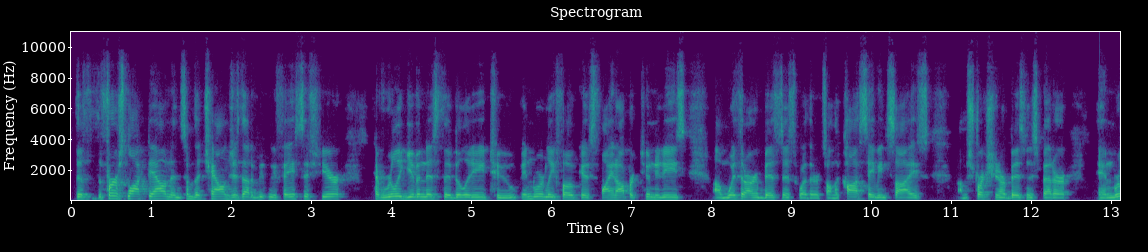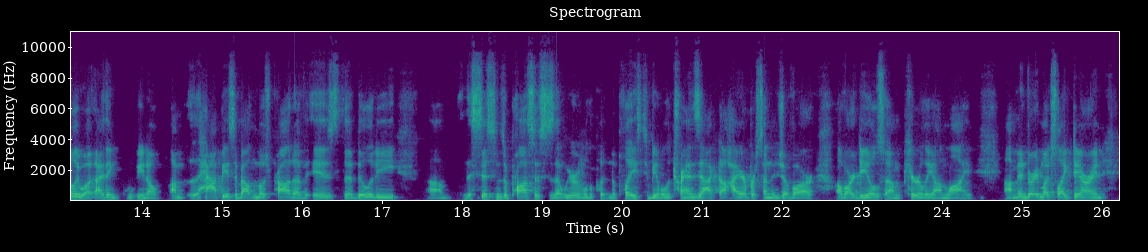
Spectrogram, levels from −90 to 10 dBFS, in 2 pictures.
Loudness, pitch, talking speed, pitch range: -25 LUFS, 135 Hz, 215 wpm, 125-145 Hz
